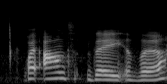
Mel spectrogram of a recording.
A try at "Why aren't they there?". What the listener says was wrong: Very good. Very good pronunciation.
